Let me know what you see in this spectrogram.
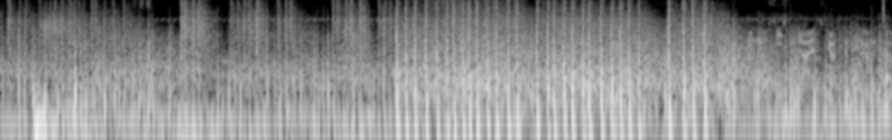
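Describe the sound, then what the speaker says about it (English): Rapid, dense gunfire from a marksman rifle and other weapons in a military video game battle during a coastal assault, a loud continuous crackle of shots with a voice talking underneath. "It's a marksman rifle."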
